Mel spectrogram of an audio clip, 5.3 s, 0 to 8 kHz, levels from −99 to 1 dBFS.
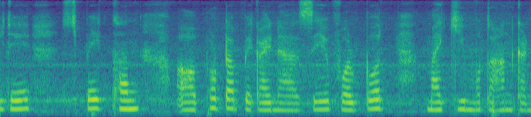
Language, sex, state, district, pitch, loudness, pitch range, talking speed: Nagamese, male, Nagaland, Kohima, 205 Hz, -19 LUFS, 195-230 Hz, 160 wpm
